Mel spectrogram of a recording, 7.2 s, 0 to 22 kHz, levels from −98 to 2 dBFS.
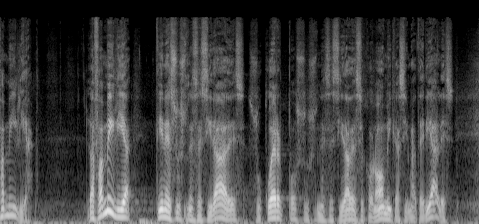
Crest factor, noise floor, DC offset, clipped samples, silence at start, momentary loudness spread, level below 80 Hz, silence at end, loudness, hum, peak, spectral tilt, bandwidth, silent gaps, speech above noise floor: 20 dB; -46 dBFS; under 0.1%; under 0.1%; 0 s; 17 LU; -38 dBFS; 0 s; -21 LUFS; none; -2 dBFS; -6.5 dB/octave; 16 kHz; none; 25 dB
